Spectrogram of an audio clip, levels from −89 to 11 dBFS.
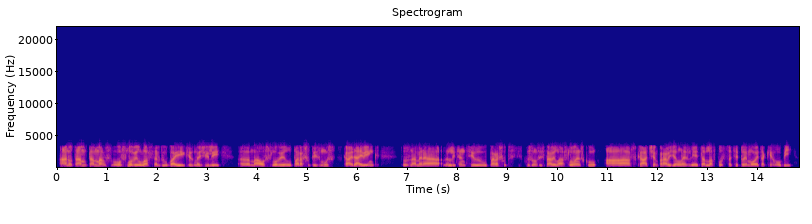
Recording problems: phone-call audio; poor line; nothing above 3.5 kHz

